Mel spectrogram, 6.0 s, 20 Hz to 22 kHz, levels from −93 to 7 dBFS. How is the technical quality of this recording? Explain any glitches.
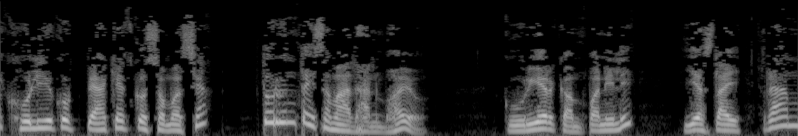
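The recording is heavily degraded throughout by lossy coding, with two brief smeared attacks.

MP3 compression, likely, runs the whole length. The speech sounds watery and swirly, with faint lines flickering between frames and the top ending at 19.7 kHz. The damage fits a bitrate near 32 kbps. Unlike plain low-pass filtering, the texture shimmers rather than simply dulling.

Pre-echo appears at 1.96 s and 4.20 s. A short hiss spreads ahead of a sharp onset, about 19 ms and 10 ms, because the codec smears its noise across the block containing the attack. That leading hiss, rather than a click or dropout, sets it apart.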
